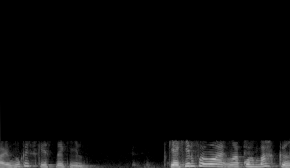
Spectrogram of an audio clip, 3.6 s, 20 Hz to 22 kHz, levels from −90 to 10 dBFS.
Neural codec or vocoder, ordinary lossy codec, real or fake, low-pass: none; none; real; 3.6 kHz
